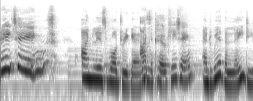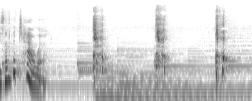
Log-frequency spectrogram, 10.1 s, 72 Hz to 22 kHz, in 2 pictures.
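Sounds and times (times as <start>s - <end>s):
speech: 0.0s - 6.0s
person coughing: 6.9s - 7.3s, 8.2s - 8.5s, 9.4s - 9.6s.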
